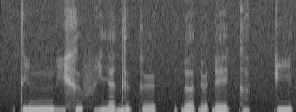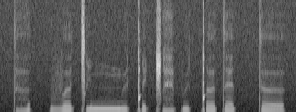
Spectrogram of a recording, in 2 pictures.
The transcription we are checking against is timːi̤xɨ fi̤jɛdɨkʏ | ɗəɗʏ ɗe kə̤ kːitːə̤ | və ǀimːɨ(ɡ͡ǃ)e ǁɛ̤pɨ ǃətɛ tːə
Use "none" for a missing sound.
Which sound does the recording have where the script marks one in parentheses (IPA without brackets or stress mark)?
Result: ǃ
